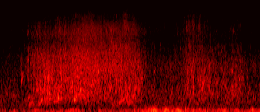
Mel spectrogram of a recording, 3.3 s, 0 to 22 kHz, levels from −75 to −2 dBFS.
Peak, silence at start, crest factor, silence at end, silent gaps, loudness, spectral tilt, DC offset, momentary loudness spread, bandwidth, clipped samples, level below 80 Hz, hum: -28 dBFS; 0 s; 16 dB; 0 s; none; -43 LUFS; -2.5 dB/octave; under 0.1%; 8 LU; 16.5 kHz; under 0.1%; -54 dBFS; none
